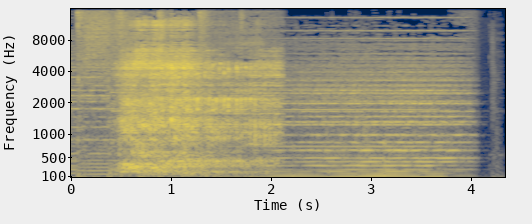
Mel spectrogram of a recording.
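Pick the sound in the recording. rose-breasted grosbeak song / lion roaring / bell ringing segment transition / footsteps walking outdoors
lion roaring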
